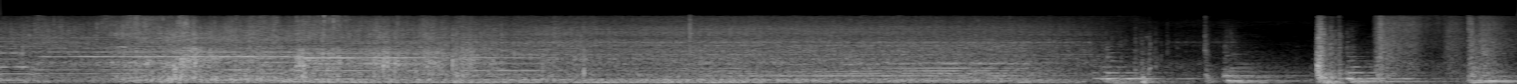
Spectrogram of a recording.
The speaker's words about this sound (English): Here comes Farwell's car.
